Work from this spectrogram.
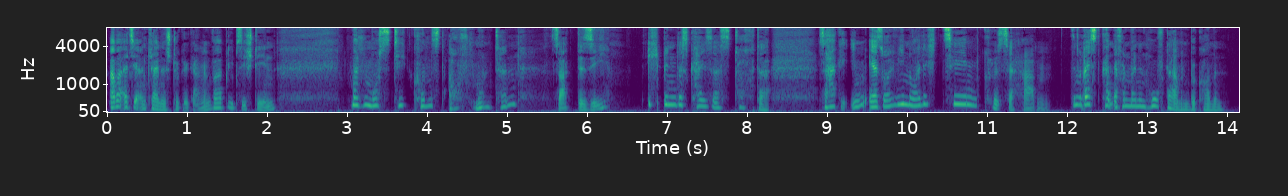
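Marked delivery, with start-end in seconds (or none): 3.0-14.0 hohe, gezierte Prinzessinnenstimme; Prinzessin. Acted. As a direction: spiel die verwöhnte Prinzessin mit hoher Stimme. Princess voice. (hochgestellte, affektierte Prinzessin)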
